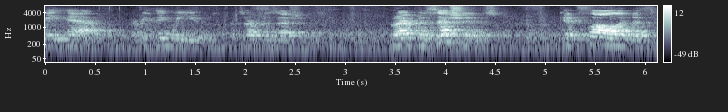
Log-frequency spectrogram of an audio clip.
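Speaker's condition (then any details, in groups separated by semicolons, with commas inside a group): No condition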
